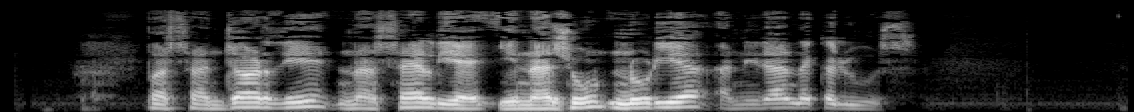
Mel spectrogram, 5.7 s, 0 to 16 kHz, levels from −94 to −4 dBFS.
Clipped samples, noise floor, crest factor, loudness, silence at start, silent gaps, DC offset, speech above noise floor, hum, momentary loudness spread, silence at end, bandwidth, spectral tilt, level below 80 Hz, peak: under 0.1%; -73 dBFS; 18 dB; -18 LUFS; 0.75 s; none; under 0.1%; 56 dB; none; 12 LU; 1.15 s; 11.5 kHz; -6 dB/octave; -64 dBFS; -2 dBFS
